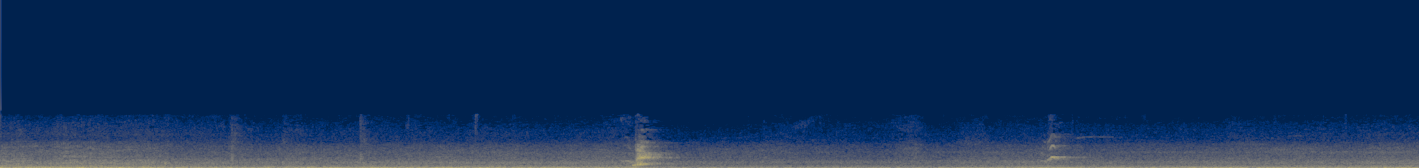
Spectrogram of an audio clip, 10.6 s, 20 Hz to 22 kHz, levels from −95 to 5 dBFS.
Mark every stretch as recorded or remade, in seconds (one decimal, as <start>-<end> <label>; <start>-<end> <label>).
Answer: 0.0-0.9 recorded; 0.9-2.1 remade; 2.1-5.2 recorded; 5.2-8.6 remade; 8.6-10.6 recorded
